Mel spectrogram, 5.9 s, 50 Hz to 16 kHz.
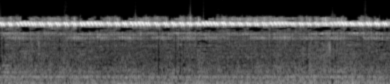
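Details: {'text': 'High, rapidly pulsing cricket chirps forming a nonstop shimmering trill, steady in loudness, with soft low-frequency background noise.', 'len': 19}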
